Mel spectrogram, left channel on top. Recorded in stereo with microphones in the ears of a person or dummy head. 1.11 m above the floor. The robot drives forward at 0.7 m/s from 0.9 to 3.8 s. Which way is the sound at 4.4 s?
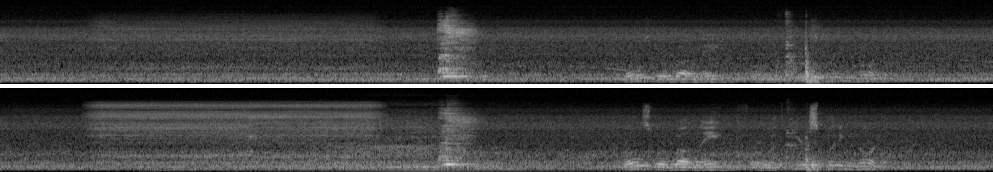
80° left.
